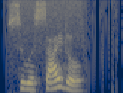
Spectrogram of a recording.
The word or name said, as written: suicidal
